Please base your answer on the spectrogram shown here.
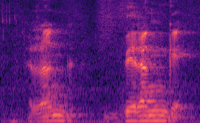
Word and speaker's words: رنگ برنگے: سامنے آ چکا ہے، جس کا تلفظ میں نے خاص طور پر آپ کو بتایا تھا. وہ تھا رنگ برنگے، جس کو عام طور پر لوگ پڑھتے ہیں رنگ برنگے. رنگ برنگے، بے کے نیچے زیر کے ساتھ، اس کے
